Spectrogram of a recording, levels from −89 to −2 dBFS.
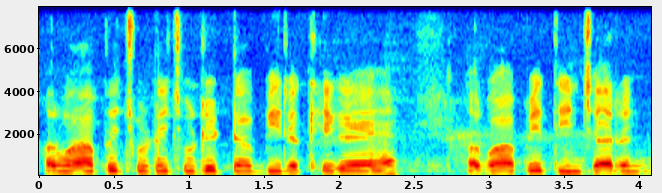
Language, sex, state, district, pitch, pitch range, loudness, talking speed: Hindi, male, Bihar, West Champaran, 135 Hz, 135-145 Hz, -16 LUFS, 235 wpm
